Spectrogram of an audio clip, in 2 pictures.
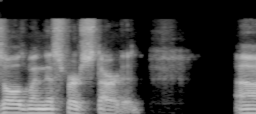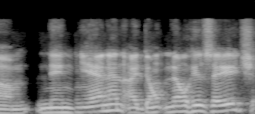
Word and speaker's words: Ninyanin: How do you pronounce it? Ninyanin. Ninyanin. Ninyanin.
